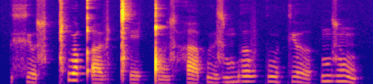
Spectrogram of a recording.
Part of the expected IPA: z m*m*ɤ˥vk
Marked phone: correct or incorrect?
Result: incorrect: b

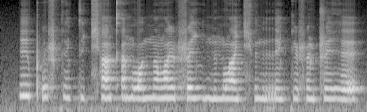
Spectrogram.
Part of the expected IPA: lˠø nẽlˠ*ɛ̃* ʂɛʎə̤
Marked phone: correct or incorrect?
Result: incorrect: ẽ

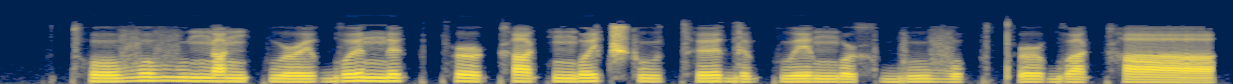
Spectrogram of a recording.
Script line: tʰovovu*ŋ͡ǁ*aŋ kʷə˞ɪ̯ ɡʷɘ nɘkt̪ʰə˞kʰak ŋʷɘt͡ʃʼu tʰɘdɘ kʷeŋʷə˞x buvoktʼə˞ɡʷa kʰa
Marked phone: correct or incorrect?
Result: incorrect: ŋ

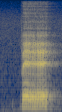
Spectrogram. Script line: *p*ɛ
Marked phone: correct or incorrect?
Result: correct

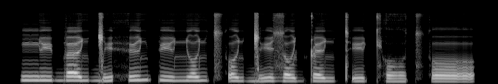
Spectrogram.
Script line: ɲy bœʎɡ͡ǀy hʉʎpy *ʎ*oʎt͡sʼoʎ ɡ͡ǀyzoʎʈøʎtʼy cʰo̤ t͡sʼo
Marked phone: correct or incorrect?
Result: correct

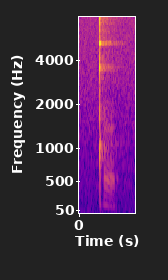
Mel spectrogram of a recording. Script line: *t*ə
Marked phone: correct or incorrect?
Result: incorrect: ǃ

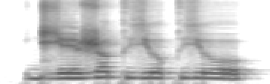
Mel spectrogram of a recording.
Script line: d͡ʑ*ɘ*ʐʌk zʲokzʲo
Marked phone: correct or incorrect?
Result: incorrect: e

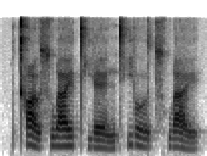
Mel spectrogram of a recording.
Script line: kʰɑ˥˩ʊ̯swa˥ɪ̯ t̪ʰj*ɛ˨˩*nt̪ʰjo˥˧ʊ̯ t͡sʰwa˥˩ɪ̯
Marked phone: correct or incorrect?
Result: correct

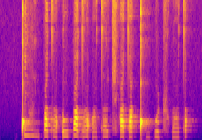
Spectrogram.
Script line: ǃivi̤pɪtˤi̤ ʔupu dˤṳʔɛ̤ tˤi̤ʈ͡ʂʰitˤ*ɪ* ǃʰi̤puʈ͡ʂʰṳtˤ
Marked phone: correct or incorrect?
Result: incorrect: ɛ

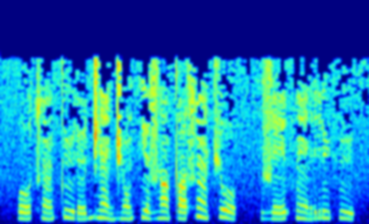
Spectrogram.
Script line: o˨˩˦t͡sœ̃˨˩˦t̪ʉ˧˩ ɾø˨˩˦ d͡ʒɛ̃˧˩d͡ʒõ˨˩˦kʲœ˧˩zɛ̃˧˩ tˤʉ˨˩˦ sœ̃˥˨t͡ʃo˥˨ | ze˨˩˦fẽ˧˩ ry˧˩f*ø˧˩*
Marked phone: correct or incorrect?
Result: incorrect: ʉ˧˩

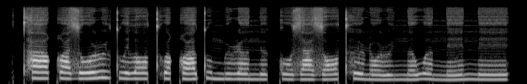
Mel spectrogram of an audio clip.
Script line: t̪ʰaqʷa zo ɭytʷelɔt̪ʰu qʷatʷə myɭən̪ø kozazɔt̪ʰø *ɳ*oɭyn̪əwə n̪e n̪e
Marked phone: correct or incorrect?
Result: correct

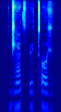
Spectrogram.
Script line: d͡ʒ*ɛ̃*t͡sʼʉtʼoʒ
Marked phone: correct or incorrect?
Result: correct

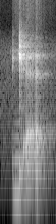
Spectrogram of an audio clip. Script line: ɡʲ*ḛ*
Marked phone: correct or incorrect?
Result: incorrect: ɛ̰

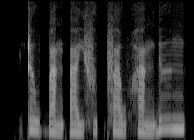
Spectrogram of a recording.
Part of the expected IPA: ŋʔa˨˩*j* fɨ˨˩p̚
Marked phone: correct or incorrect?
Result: correct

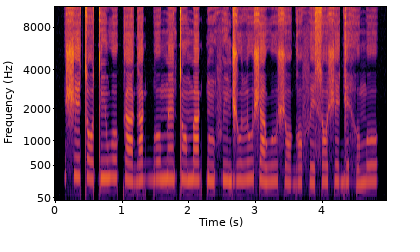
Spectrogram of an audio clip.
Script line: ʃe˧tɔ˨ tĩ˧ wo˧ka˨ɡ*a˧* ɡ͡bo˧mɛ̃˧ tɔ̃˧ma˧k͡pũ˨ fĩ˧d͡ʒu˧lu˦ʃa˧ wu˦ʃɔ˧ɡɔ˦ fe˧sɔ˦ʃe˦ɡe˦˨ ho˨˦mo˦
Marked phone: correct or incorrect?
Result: correct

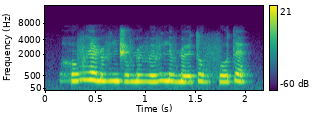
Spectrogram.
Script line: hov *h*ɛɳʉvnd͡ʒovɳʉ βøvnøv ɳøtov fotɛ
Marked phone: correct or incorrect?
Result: incorrect: ɣ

